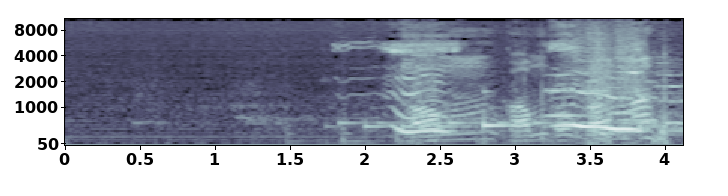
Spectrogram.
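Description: A performer's voice in two loud, drawn-out cries with a wavering, sliding pitch, starting about halfway through, over a low steady background.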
